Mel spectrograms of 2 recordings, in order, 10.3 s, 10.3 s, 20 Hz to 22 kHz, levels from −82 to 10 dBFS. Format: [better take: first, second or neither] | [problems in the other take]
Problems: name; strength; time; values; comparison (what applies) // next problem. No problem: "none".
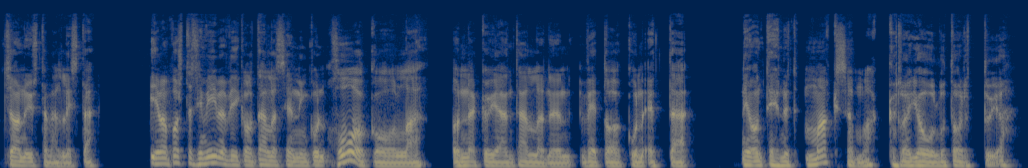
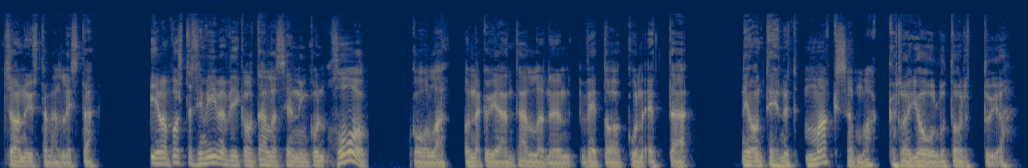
first | audio freezing; at 3.5 s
